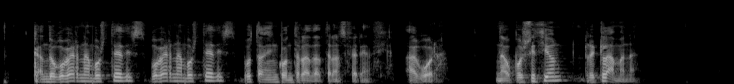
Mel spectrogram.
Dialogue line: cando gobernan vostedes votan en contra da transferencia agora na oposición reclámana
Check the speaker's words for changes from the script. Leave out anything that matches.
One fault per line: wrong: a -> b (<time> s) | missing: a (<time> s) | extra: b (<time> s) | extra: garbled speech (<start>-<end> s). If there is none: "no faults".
extra: gobernan vostedes (1.5 s)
